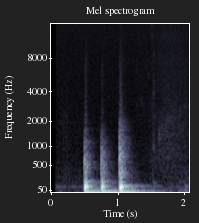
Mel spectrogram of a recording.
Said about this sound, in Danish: Det var tirsdag, og jeg bankede på min datters dør ind til hendes værelse for lige at høre, hvordan det gik derinde.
